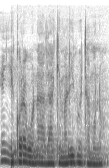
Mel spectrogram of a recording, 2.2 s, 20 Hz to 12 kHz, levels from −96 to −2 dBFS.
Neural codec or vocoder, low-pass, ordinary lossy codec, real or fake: none; 10.8 kHz; none; real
